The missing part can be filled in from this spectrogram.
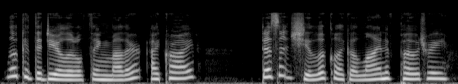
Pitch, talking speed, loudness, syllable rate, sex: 260 Hz, 225 wpm, -16 LUFS, 5.3 syllables/s, female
